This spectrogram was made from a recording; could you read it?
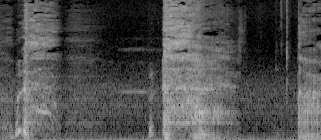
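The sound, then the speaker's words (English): A person coughs after inhaling a mosquito, in several harsh bursts: a sharp pair near the start, a longer raspy cough in the middle, and a final burst, with brief pauses between and no talking. “You see, oh, I got a cough. Hold on.”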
